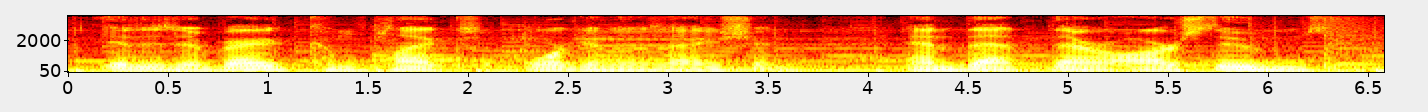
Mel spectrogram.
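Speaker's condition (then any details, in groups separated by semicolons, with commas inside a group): ALS; few months since diagnosis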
